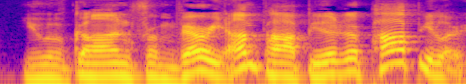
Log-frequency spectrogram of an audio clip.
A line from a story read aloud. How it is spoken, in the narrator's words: he exclaimed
